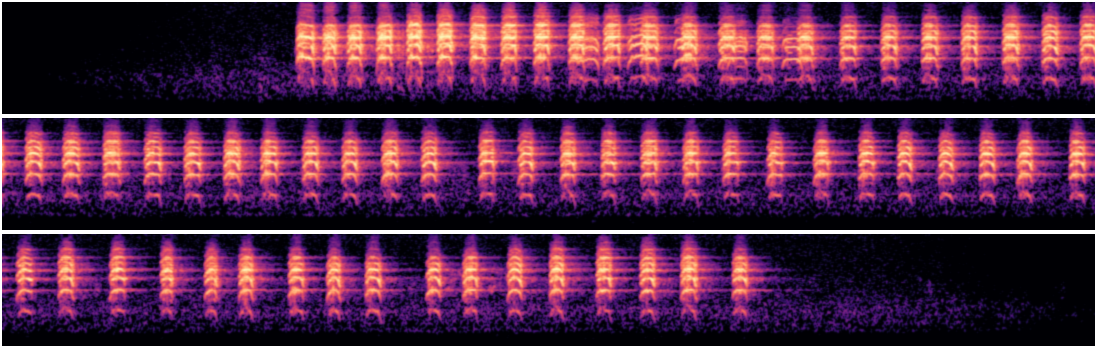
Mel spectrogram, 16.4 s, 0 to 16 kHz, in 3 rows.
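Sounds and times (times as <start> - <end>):
Pyrrhura frontalis calls: 1.5 - 14.8.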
